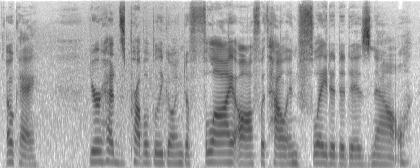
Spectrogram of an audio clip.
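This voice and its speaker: A woman plays a romantic teenage girl in a radio drama, confiding in the one she loves with playful teasing. Her voice sits at a medium pitch, with ambient noise behind it. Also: fairly even intonation, moderate pace, a bit bright, close to an everyday voice. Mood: teasing, grateful.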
